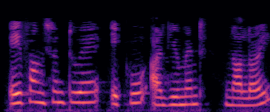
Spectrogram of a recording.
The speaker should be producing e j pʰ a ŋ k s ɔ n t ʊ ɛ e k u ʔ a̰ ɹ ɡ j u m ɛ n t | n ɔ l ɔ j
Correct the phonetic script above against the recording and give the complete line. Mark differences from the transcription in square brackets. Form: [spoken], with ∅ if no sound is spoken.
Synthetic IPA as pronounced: e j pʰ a ŋ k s ɔ n t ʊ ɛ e k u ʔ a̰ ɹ ɡ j u m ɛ n t | n ɔ l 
